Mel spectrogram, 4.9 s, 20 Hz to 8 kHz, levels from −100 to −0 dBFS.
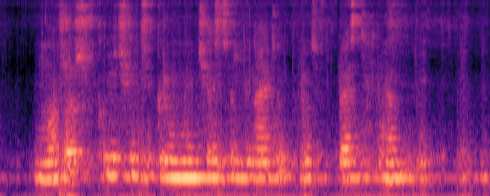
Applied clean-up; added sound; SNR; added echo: neural separator model SepFormer DNS4.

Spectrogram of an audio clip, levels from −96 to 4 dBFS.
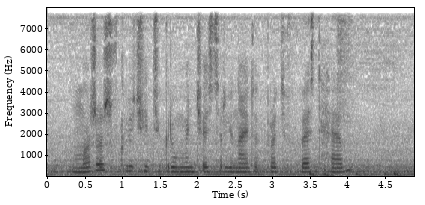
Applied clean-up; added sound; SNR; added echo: none; none; none; none.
